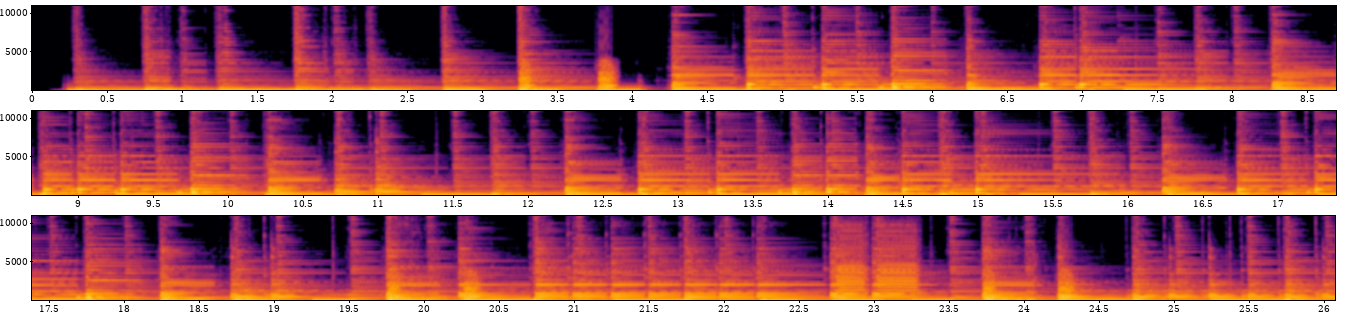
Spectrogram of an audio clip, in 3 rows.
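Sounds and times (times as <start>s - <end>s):
instrumental music without vocals: 0.2s - 26.0s.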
